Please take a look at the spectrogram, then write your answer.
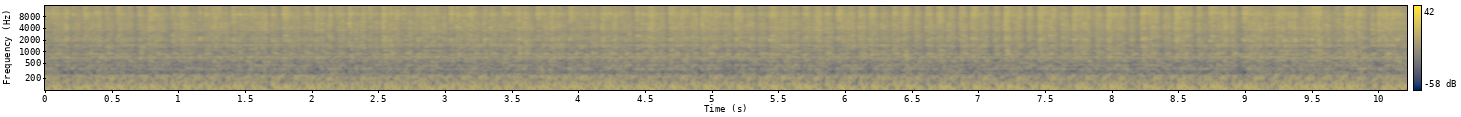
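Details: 1967 Chevy C50 with turbo LS V8, 7875 turbo, Holley Terminator X Stealth EFI, first start: deep lumpy idle with even cam chop about four beats a second, steady rumble, turbo spool audible; healthy.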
